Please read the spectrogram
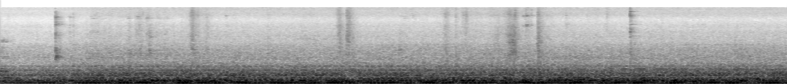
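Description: A steady low machine hum, with a few faint, sharp clicks of metal transmission parts being handled.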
